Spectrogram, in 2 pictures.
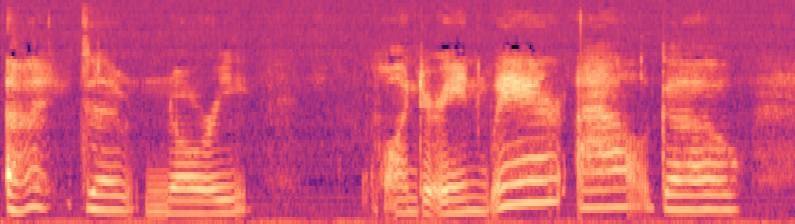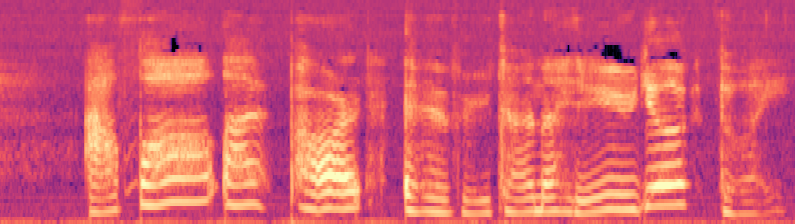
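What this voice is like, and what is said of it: Singing in a funny voice. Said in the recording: “my really funny voice, because I really don't want to sing in my real voice.”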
